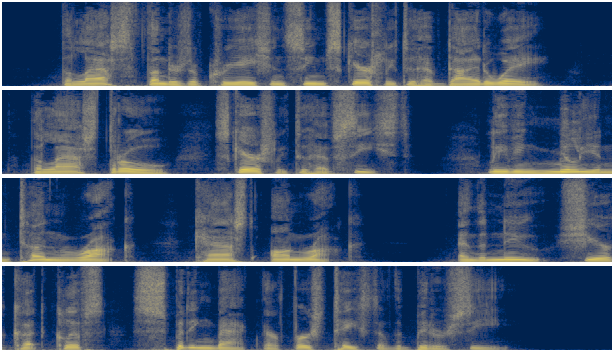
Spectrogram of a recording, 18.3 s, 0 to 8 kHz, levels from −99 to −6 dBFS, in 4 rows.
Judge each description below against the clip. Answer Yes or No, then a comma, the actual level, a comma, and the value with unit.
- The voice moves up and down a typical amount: Yes, average, 3.2 semitones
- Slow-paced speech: Yes, slow, 130 wpm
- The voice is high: No, low, 115 Hz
